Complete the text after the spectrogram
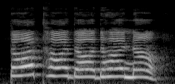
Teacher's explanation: जब हम लोग त वर्ग का उच्चारण करते हैं तो हमारा जीभ हमारे दांत के अंदर वाले हिस्से से टकराता है, इसलिए इसे दंत्य ध्वनि या दांत ध्वनि कहा जाता है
